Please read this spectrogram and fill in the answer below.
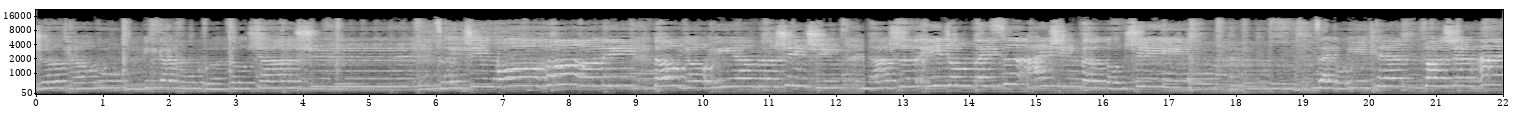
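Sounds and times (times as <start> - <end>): backing music: 0.0 - 22.0.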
